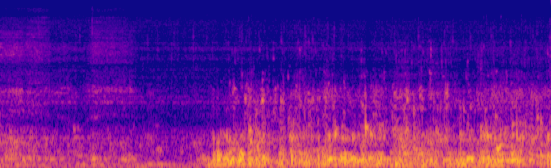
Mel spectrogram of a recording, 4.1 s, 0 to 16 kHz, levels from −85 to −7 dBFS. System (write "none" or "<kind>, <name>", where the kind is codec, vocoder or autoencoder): none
